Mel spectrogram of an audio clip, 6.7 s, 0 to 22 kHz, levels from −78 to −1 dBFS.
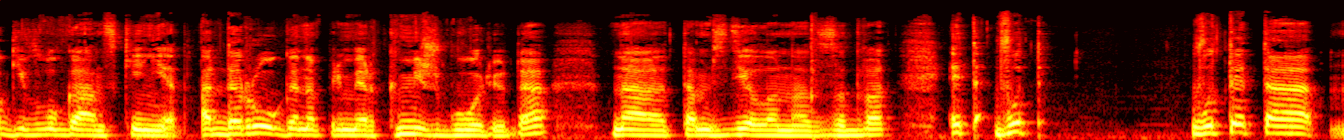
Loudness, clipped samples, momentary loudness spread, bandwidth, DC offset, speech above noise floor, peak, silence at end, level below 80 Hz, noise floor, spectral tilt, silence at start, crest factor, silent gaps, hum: -13 LUFS; under 0.1%; 6 LU; 15 kHz; under 0.1%; 34 dB; 0 dBFS; 0 s; -44 dBFS; -46 dBFS; -6 dB/octave; 0 s; 12 dB; none; none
